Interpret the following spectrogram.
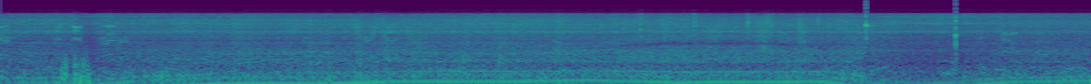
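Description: Hummer SUV's engine running at steady revs under load as it crawls over a rough dirt trail. The revs drop about eight and a half seconds in and pick up again a second later, with two short clicks near the end.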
